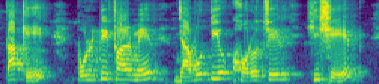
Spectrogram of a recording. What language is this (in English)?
Bangla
